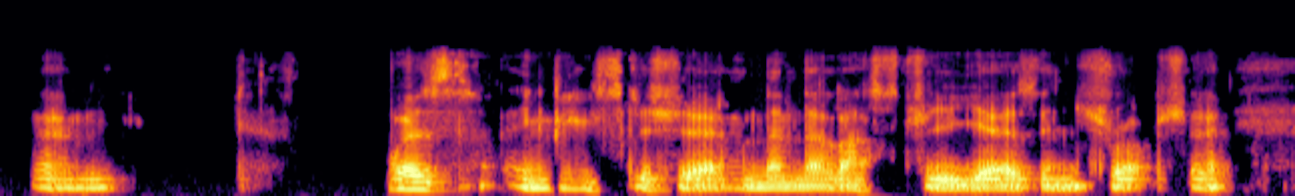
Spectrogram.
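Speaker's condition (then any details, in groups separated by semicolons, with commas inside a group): Cerebral palsy; intrathecal baclofen pump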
